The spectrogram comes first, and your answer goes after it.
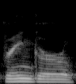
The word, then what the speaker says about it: Green Gurl: I guess the first thing I was going to ask quite simply is, how did kind of Green Girl start? And do you pronounce it like that?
